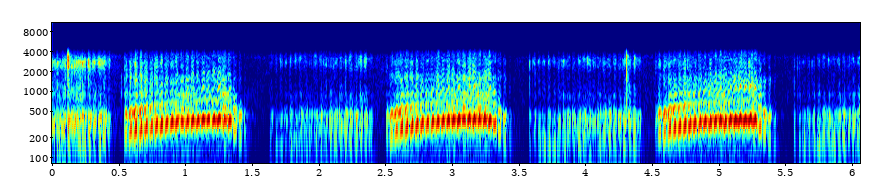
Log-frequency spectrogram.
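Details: Cat that makes funny sounds when it purrs; purring with a wheezy, squeaky whistle added to the louder phase of each breath: wheezy purring.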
